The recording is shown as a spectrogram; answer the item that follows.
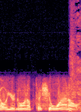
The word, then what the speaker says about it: Shawano: It's, and people put the A, they pronounce the A and they shouldn't. – Right. – Shawano. That's the Shawano instead of Shawano.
